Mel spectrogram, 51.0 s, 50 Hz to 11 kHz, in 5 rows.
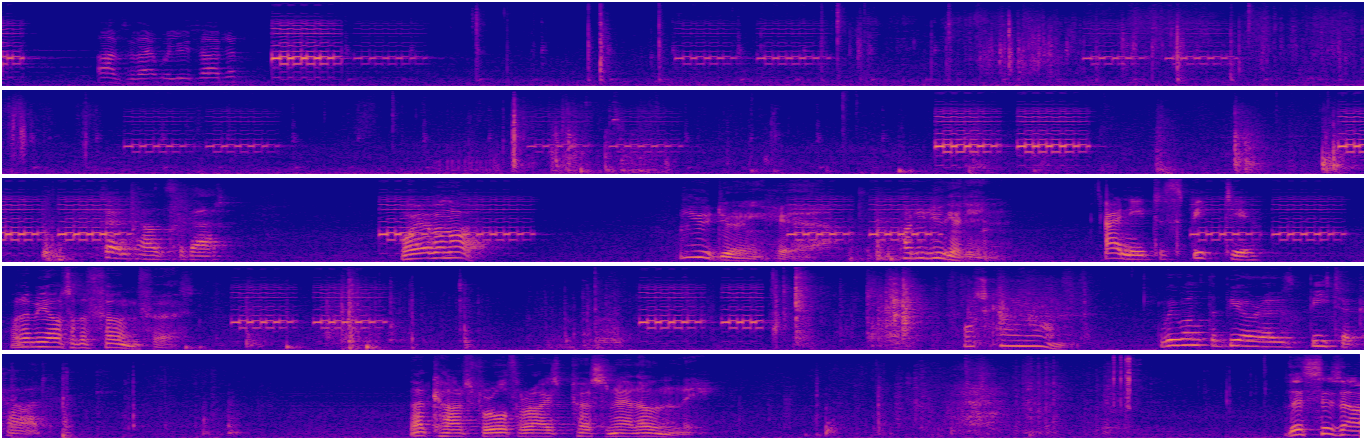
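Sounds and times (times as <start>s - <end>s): telephone ringing: 0.0s - 0.4s, 2.0s - 3.3s, 5.0s - 6.3s, 8.0s - 9.4s, 11.0s - 12.4s, 14.1s - 15.4s, 17.2s - 18.5s, 20.1s - 21.8s, 23.2s - 24.6s, 26.3s - 27.9s, 29.2s - 30.6s, 32.4s - 33.7s, 35.4s - 36.6s.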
